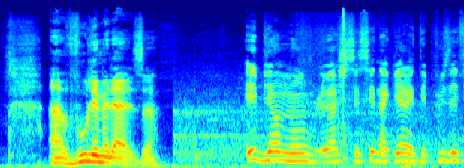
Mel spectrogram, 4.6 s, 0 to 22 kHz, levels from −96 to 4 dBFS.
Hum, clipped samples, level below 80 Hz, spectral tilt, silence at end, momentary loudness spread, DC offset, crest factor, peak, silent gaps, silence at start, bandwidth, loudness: none; under 0.1%; -48 dBFS; -6 dB/octave; 0 s; 24 LU; under 0.1%; 20 dB; -6 dBFS; none; 0.05 s; 18 kHz; -24 LUFS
